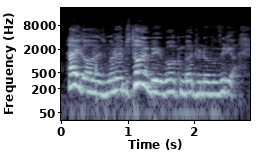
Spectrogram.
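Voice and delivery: put-on utterly uninteresting droning monotone, flat and dull. Redoing his video intro to show how boring it is, in the most uninteresting monotone. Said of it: "the most uninteresting monotone voice".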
